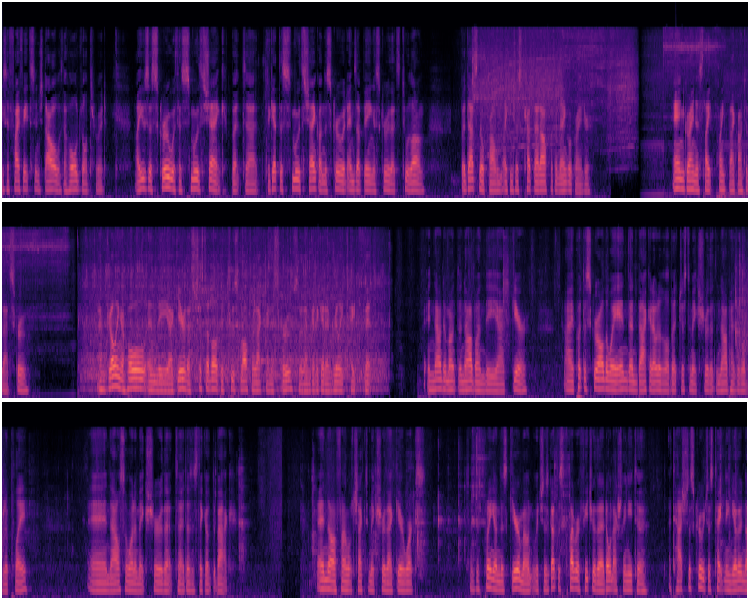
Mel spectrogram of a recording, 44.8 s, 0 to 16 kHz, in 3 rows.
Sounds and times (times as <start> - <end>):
Speech: 0.0 - 8.5, 9.2 - 11.8, 13.4 - 15.5, 16.8 - 22.4, 23.3 - 25.5, 26.1 - 30.4, 31.5 - 34.6, 36.0 - 38.4, 39.2 - 44.7.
